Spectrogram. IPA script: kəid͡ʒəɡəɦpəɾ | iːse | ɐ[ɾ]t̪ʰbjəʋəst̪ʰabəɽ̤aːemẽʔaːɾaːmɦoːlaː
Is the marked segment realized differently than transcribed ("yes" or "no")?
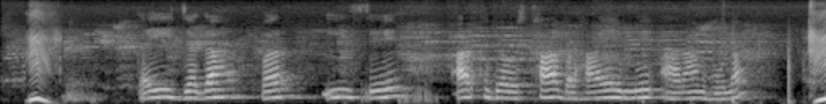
no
